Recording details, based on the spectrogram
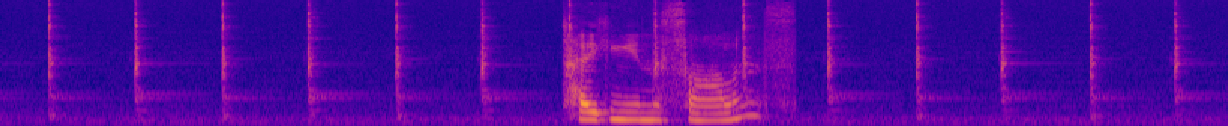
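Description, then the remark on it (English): A clock ticks steadily, about one sharp tick every half second, clear. Partway through, a person speaks briefly over the ticking, which carries on before and after. “Sometimes I actually really enjoy turning off the radio and just listening to that ticking clock and, in a sense, I suppose, taking in the silence.”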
